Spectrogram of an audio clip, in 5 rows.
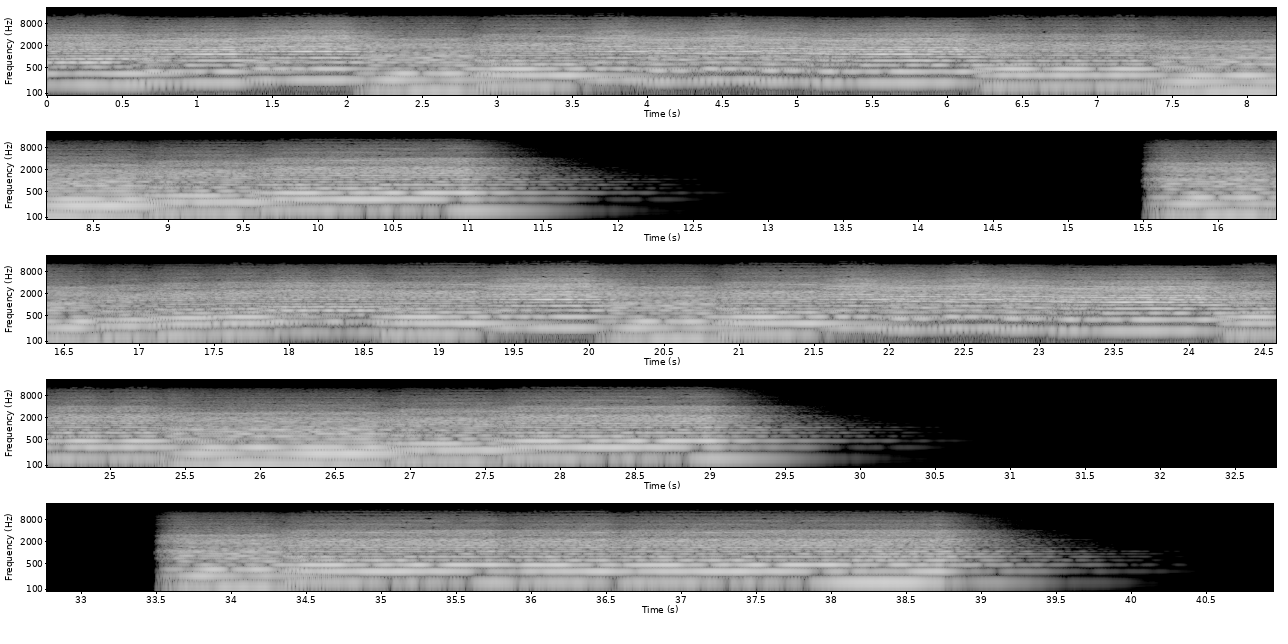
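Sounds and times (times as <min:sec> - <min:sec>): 
bass: 0:00.0 - 0:11.1, 0:15.6 - 0:29.1, 0:33.5 - 0:38.8.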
